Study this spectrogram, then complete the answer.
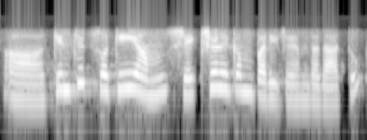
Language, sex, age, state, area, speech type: Sanskrit, female, 30-45, Delhi, urban, conversation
